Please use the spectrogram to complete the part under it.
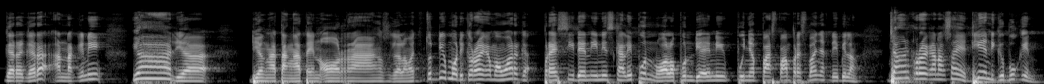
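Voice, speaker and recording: A man's voice: high-pitched, quick pace, fairly bright tone. A male pastor preaching a live church sermon, telling a story dramatically and rising to emphatic peaks. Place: church service, recorded live.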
